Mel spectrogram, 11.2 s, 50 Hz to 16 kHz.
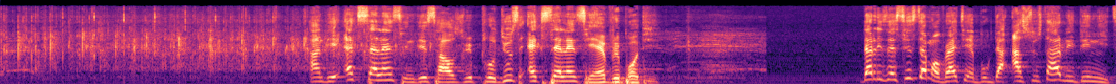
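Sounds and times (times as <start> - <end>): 
audience applauding: 0.0 - 4.3
speech: 3.1 - 6.7, 8.8 - 11.1.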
